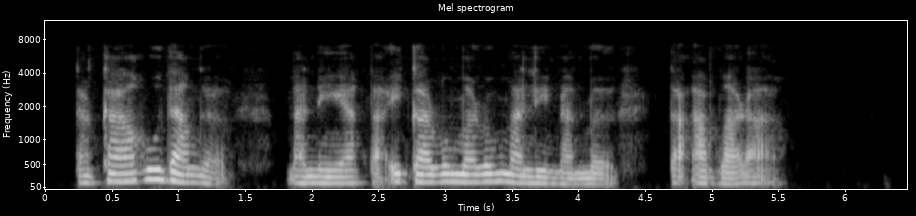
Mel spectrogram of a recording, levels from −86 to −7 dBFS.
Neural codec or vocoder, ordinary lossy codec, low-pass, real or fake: codec, 16 kHz, 4.8 kbps, FACodec; AAC, 64 kbps; 7.2 kHz; fake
